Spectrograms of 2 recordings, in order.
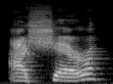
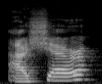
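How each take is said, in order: The two takes are said the same way.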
